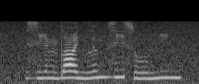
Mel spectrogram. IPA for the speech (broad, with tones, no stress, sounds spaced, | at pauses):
z i˨ ŋ dˤ eː˦˨ ŋ l ɯ˦ ŋ z i˦ s uː˨ ŋ i˦ ŋ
